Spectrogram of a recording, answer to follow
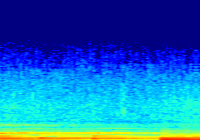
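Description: Soft, slow background piano music: single sustained notes sound one after another, with a louder low note about one and a half seconds in.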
